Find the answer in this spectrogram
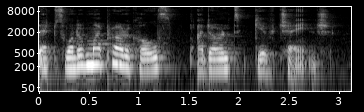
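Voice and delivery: plain

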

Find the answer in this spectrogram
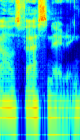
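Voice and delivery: plain

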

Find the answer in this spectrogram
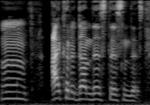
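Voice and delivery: ordinary delivery

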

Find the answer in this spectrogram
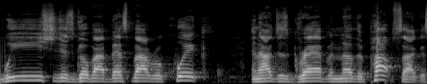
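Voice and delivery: ordinary delivery

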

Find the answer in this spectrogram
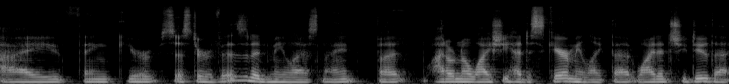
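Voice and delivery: ordinary talk

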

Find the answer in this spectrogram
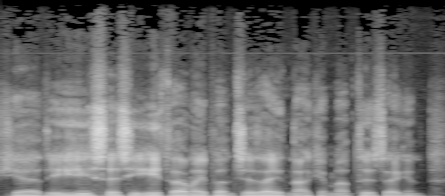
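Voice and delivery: put-on broken English, Portuguese accent, pitch pushed up, creaky. Imitating a fighter who speaks English as a second language: Anderson Silva impression. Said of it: "but you hear him talk".

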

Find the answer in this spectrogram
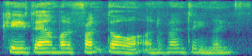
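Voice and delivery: ordinary talk

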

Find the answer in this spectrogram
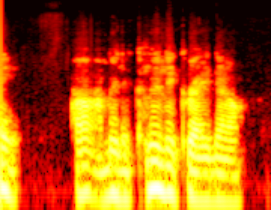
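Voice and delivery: put-on whisper. Retelling a phone call from someone at a clinic; imitating her whispering. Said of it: "She's like whispering to me".

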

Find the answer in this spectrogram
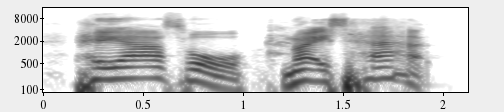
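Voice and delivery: mock rude, high, drawn-out yell. Retelling a friend screaming out a car window at a bald man: imitating a friend screaming. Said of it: "my friend screams out the window".

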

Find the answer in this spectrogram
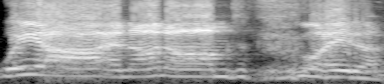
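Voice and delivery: put-on very loud, slow, drawn-out bellow in Boston accent. Voicing a line of a cartoon cat: Sylvester with a Boston accent. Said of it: "That's Sylvester doing a Boston accent".

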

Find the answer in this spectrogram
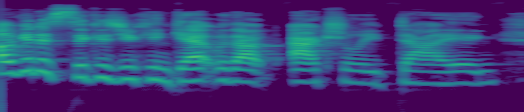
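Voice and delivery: normal talking voice

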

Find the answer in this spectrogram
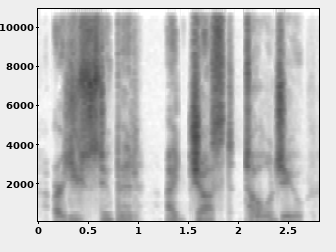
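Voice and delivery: fearful scolding. Narrator voices Peter scolding Wren after covering Wren's mouth, fearful scolding. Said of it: "With wide-eyed terror".

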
